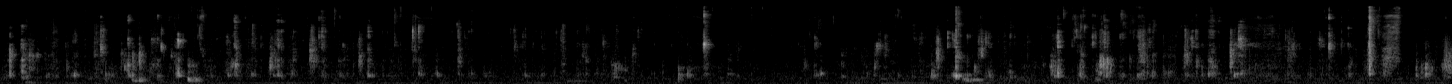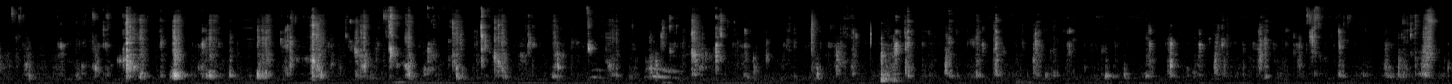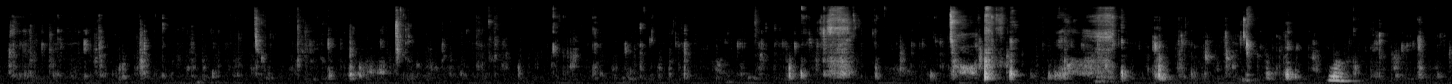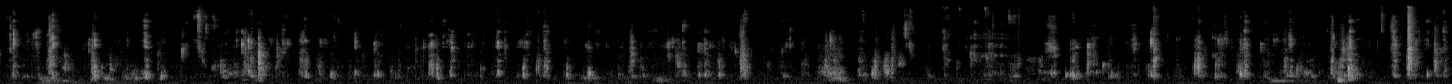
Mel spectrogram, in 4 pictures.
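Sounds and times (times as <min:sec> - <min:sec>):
wet chewing and lip smacks: 0:00.0 - 0:58.0.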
